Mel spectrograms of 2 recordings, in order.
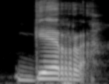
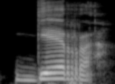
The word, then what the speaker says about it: guerra: dish okay so now we know that if we add the letter u like here at the end of everything right here ge okay we get those sounds perfect now let's see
